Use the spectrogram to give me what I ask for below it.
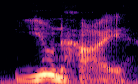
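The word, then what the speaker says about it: Unhei: it's spelled u n h e i it's pronounced yoon hai oh it's you hey the boy said like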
